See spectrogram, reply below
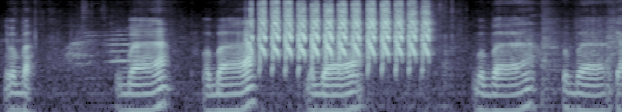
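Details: Baby parrot bursting into a rapid series of about fourteen rasping squeaks amid loud, overlapping human speech indoors.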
